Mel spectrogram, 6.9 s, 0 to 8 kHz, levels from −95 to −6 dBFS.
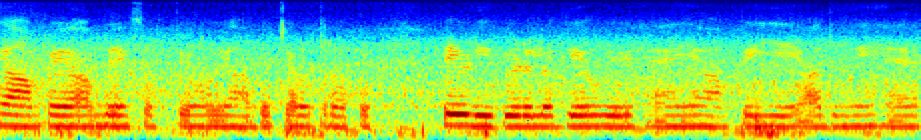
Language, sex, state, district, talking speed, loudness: Hindi, female, Haryana, Rohtak, 180 wpm, -16 LUFS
